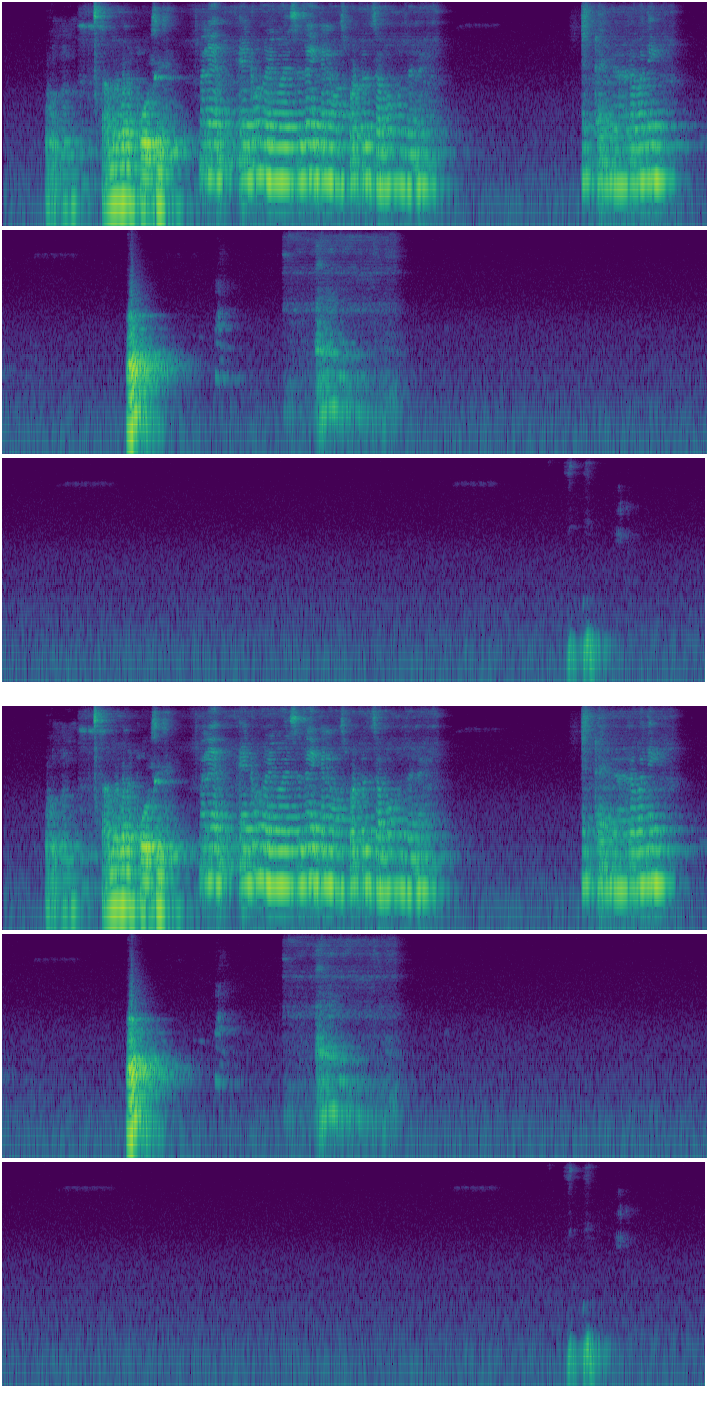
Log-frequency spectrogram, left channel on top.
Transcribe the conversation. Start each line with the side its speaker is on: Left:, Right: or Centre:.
Right: উম উম
Left: <inaudible>
Right: আমাৰ ফালে ফৰ জি
Left: মানে এইটো হেৰি হৈ আছে যে। সেইকাৰণে হস্পটো যাব খোজা নাই। <unintelligible> ৰবা দেই।
Right: অহ। <inaudible>
Left: <unintelligible>
Right: <unintelligible>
